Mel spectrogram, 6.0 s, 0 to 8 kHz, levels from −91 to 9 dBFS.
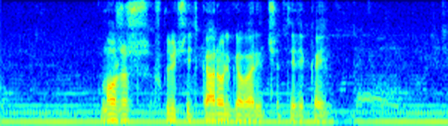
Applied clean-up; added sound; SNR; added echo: none; Musical instrument; 10 dB; none.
